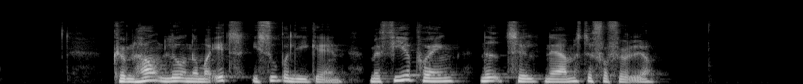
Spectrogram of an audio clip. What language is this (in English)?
Danish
